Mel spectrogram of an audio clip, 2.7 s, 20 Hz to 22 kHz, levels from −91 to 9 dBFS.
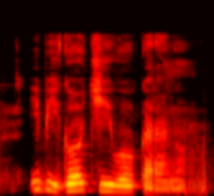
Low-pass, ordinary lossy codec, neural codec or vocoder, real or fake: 10.8 kHz; none; none; real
